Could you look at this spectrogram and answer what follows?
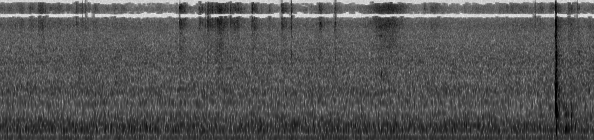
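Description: Steady low hum of kitchen room noise, with a single sharp click about five and a half seconds in.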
